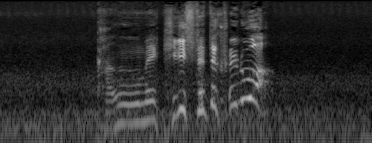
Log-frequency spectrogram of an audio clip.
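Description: A man speaks gruffly.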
